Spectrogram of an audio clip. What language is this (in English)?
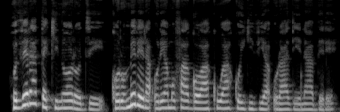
Kikuyu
